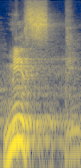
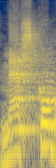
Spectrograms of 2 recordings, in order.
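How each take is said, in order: First: It is said ending in the consonant: misk. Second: It is said with an added final vowel: meshko. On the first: The speaker calls it right. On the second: The speaker calls it wrong.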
